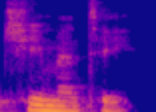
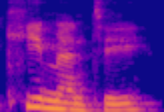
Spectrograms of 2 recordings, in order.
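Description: First: The name is said with Spanish pronunciation. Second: The name is said with Italian pronunciation. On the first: This is the form used by the family. "I was raised with a Spanish family, so they say Chimenti" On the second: This is the form from the name's origin. "Technically, it's Chimenti because it's Italian"

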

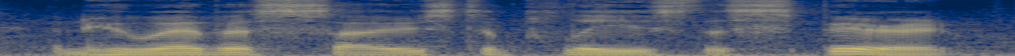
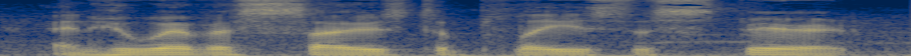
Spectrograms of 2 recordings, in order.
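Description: Both takes have the same delivery.

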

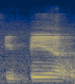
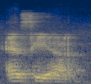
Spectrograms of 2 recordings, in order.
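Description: First: The name is given a traditional English pronunciation. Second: The name is given its modern Greek pronunciation.

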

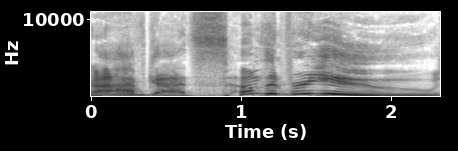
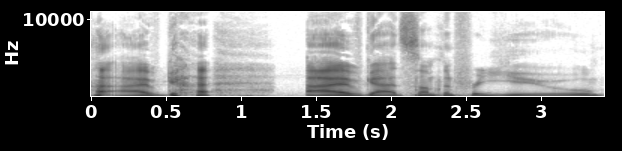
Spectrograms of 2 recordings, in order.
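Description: First: It is said in an obnoxious tone. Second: It is read out in a plain tone.

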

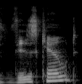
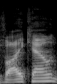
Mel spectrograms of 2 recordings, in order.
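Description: First: The word has its American pronunciation. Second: The word has its British pronunciation. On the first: The speaker calls it wrong. "actually, it's Viscount. No, not in British English" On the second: The speaker calls it right. "whenever I say Viscount"

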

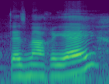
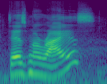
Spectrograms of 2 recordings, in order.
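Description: First: The name is said with a French accent. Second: The name is said without a French accent. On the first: "Say it French, French it up" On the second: "it's not Greek"

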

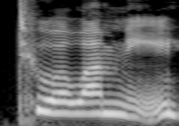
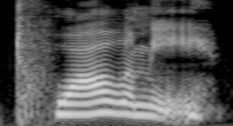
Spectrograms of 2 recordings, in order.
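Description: First: The word is said with an N sound. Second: The word is said without an N sound. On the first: The speaker calls it wrong. "I always said Tuolumne" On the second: The speaker calls it right. "apparently it's Tuolumne. You don't even say the N"

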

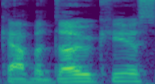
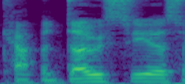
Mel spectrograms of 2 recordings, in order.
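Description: First: The c before the ending sounds like k. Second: The c before the ending sounds like s. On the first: "I keep saying Cappadocius ... there's no soft C in the Greek" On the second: "instead of Cappadocius"

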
